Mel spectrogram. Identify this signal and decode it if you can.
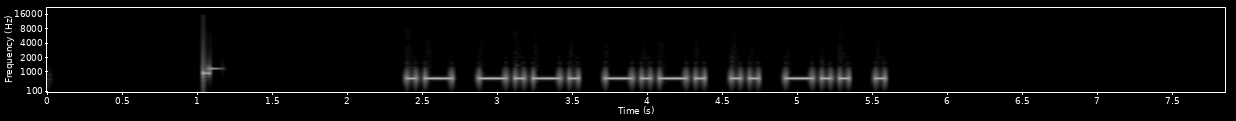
Morse code, heard as a keyed tone, about 20 wpm, 700 Hz. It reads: ACCIDE
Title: Build A Word - 6 Letters At A Time - 12-Letter Words - 20wpm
